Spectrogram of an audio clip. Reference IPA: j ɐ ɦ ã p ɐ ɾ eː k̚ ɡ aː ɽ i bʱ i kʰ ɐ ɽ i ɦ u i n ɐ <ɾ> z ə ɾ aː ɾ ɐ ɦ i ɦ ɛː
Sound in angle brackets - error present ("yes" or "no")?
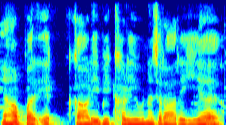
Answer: yes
